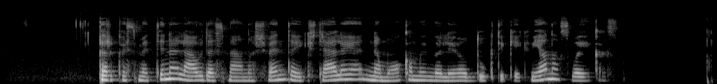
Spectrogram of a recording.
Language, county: Lithuanian, Telšiai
